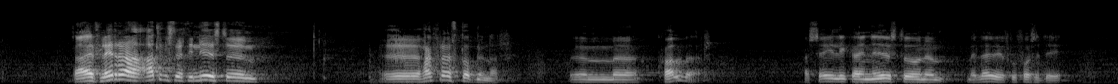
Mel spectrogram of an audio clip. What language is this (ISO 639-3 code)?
isl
